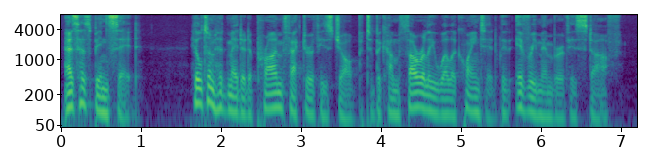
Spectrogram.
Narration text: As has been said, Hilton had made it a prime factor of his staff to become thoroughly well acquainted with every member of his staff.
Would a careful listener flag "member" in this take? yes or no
no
